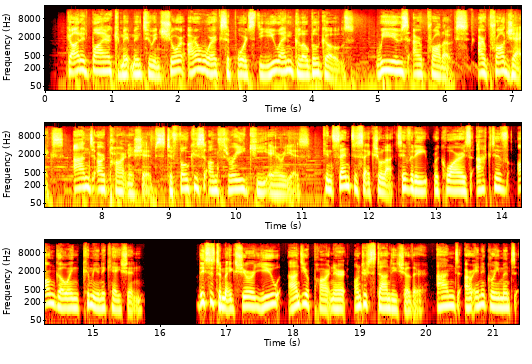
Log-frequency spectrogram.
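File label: irish voiceover corporate, male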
